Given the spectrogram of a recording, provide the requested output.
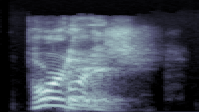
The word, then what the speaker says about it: portage: Portage. – That's emphasis on the first syllable.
